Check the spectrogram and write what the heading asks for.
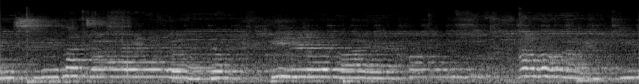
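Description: A woman singing long, held notes that slide between pitches, with a strummed acoustic guitar, amplified through a small amp and microphone.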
